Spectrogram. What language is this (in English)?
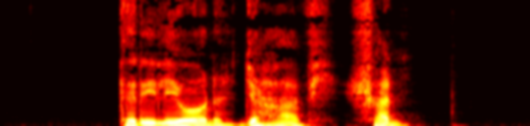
Oromo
